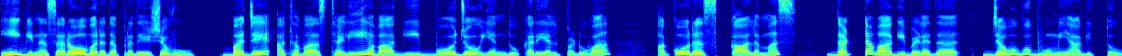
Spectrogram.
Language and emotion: Kannada, neutral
